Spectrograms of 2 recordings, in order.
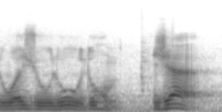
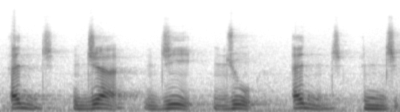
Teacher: جاء الجيم التي يجري معها الصوت هذه هذه ليست بجيم فصيحه الجيم الفصيحه هي جيم شديده اجا اجا اجا ينحب الصوتها هذه جيم فصيحه فانتبه لشده الجيم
